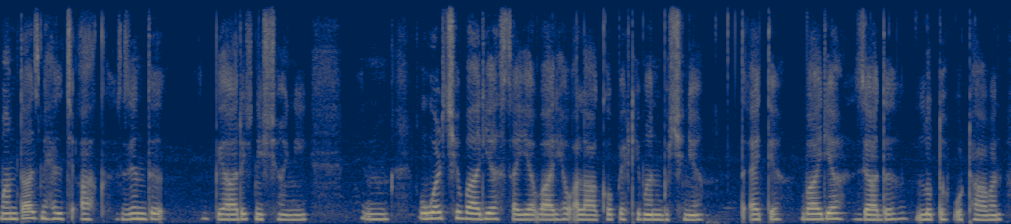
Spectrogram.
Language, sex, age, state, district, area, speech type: Kashmiri, female, 18-30, Jammu and Kashmir, Kulgam, rural, spontaneous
